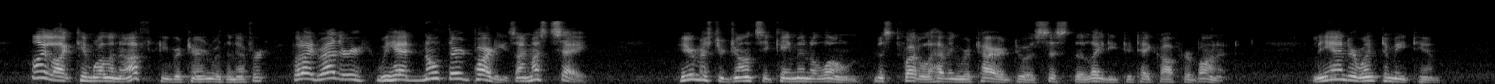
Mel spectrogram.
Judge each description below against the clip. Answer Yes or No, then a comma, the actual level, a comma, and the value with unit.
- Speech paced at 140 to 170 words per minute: No, average, 180 wpm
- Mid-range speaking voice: Yes, medium, 160 Hz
